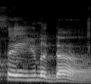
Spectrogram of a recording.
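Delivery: plain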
